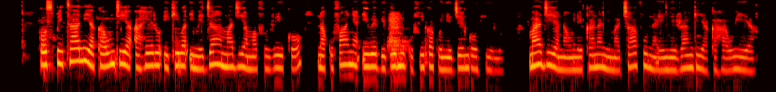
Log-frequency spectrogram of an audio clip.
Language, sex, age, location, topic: Swahili, female, 18-24, Kisumu, health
